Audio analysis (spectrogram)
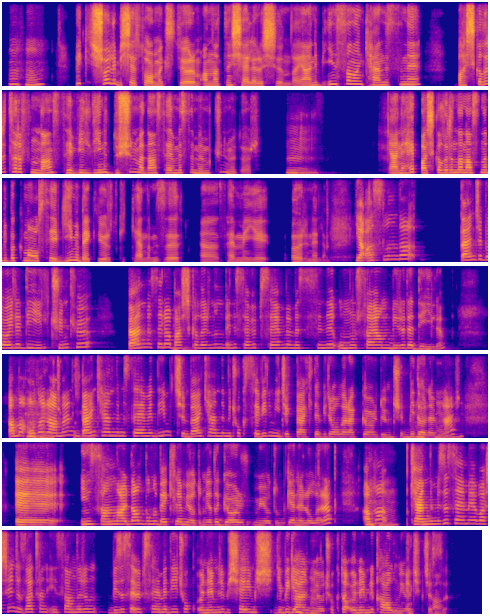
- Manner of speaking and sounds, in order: other background noise; tapping
- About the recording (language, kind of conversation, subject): Turkish, podcast, Kendine güvenini nasıl inşa ettin?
